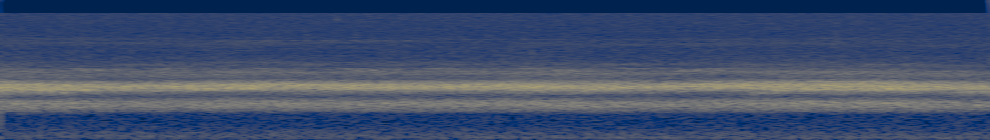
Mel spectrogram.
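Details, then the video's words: Gray treefrog mating calls from a New Hampshire swamp, a couple of frogs: dense, rattling trill sustained without pause, strongest in a higher band with a lower companion band, steady volume. "Gray Treefrog mating call"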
